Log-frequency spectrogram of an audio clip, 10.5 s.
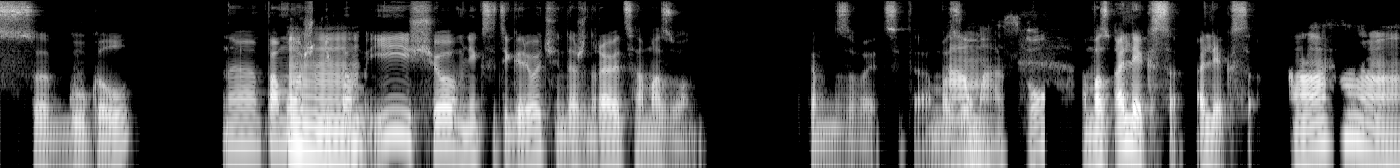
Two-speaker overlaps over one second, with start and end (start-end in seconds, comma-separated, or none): none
